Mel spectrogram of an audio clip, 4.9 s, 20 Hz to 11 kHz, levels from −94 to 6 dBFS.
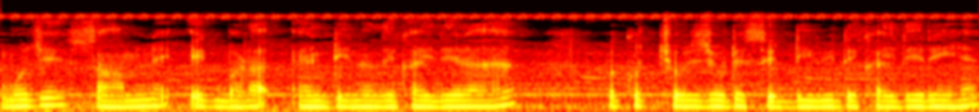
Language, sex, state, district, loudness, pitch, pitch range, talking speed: Hindi, male, Bihar, Katihar, -18 LUFS, 135 Hz, 135-140 Hz, 235 wpm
